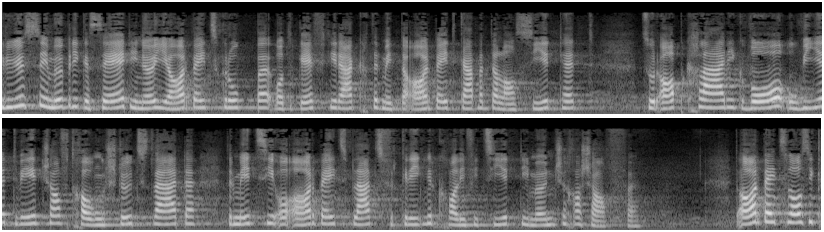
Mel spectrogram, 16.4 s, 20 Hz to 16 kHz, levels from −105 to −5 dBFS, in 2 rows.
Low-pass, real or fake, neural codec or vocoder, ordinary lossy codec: 14.4 kHz; fake; autoencoder, 48 kHz, 128 numbers a frame, DAC-VAE, trained on Japanese speech; MP3, 48 kbps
